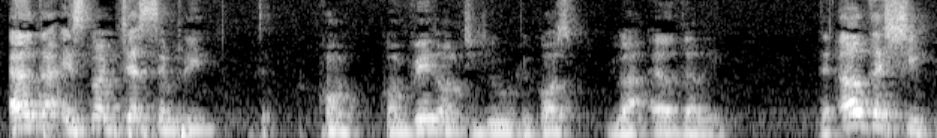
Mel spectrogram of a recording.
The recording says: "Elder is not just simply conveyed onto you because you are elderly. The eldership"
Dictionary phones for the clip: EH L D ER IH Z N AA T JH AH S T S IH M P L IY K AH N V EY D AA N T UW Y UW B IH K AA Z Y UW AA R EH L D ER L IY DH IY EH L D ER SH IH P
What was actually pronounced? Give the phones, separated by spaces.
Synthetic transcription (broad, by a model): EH L D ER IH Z N AA T JH AH S T S IH M P L IY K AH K V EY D AA N T UW Y UW B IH K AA S Y UW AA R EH L D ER L IY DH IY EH L D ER SH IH P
